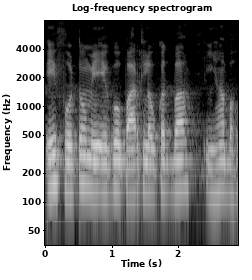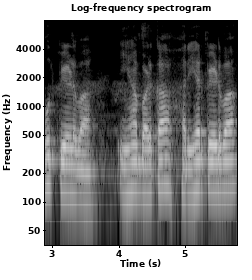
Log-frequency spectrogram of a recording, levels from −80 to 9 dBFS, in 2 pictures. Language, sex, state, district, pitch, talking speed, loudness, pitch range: Bhojpuri, male, Bihar, Gopalganj, 130 Hz, 165 wpm, -17 LUFS, 120-140 Hz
